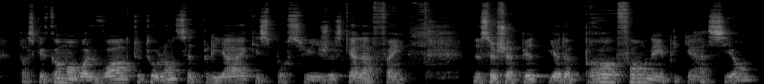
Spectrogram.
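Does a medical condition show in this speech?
No.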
